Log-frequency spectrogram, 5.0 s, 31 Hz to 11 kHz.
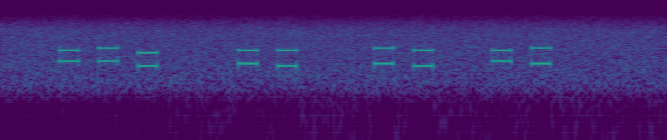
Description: DTMF, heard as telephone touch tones, dialled by machine, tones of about 140 ms, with phone line noise. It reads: 891 52 62 86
